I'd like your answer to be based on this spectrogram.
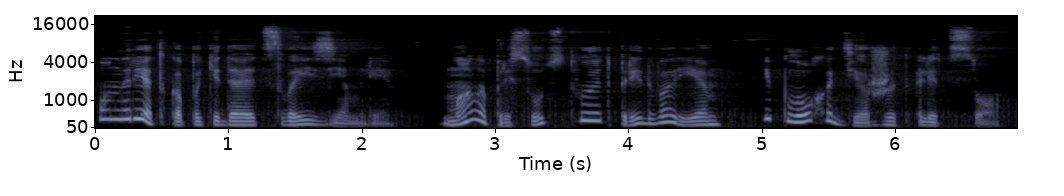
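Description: A woman reading the part of a calm male dragon who explains things in a measured way. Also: rumbling low, breathy edge, full character voice. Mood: reasoning. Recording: roomy reverb.

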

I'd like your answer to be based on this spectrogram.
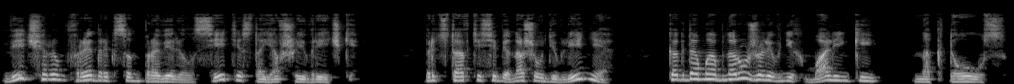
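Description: Expressive breathy storybook reader. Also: mid-range voice, moderate pace. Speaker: narrator. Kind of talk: audiobook reading of a children's story.

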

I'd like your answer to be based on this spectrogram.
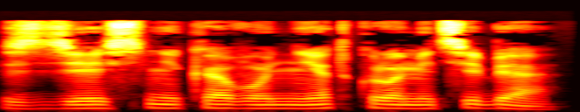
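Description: A man voicing a calm, clever male demon companion who speaks in a measured way. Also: low voice, dry recording, studio quality.

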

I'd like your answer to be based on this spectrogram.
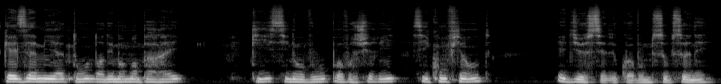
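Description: A man reads as an ironic young society woman, her voice lifted well above his own low register, dark and husky in tone. She is proud, defiant and quietly mocking, as if in a storybook. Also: steady tone, normal speed, lightly acted. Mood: pleading.

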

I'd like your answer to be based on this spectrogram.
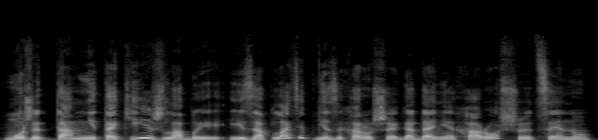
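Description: A woman reading an audiobook, voicing a disguised female fortune-teller with a squeaky, theatrical, wheedling way of talking. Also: a little slow, a little mellow, lightly acted.

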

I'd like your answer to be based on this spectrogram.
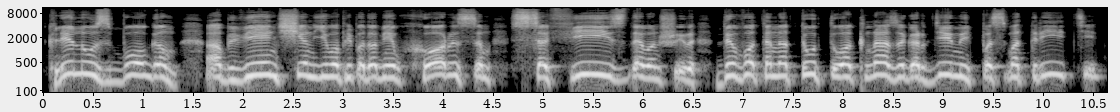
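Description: A man voicing an excitable, overjoyed young man who gushes in high, breathless exclamations. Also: a little slow, hardly any pauses. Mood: exclaiming.

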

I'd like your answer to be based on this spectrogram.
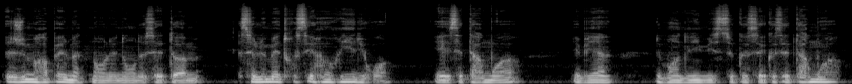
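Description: A man voicing a shrewd, thoughtful woman advising her husband quietly. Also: on the low side, steady tone, moderate pace, breathy edge. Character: shrewd female minister's wife, thoughtful.

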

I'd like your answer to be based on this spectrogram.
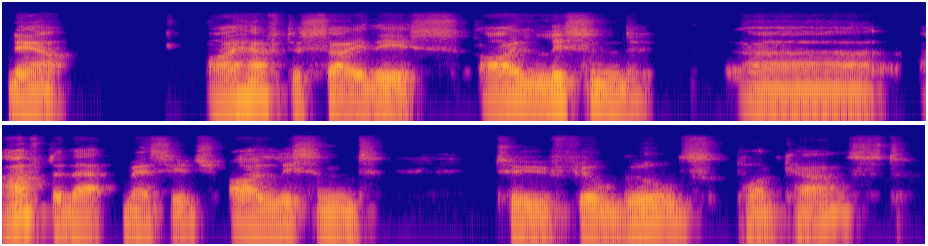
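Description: A man's voice: on the low side, slow pace, breathy edge. A man with an Australian accent co-hosting a casual sports podcast, with dry, self-deprecating humour. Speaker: podcast co-host.

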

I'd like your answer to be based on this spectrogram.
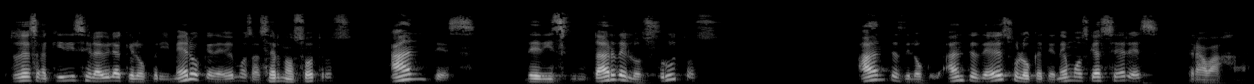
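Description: Emphatic preacher man with raised pitch. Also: expressive, a little mellow, breathy edge. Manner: addresses listeners as brother, frequent rhetorical questions; emphatic, stretches key words slowly. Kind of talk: Bible teaching sermon.

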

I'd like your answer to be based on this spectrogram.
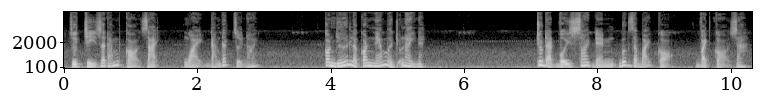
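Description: A man narrating a Vietnamese village ghost story as a storytelling host, expressive throughout. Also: lowish voice, breathy edge.

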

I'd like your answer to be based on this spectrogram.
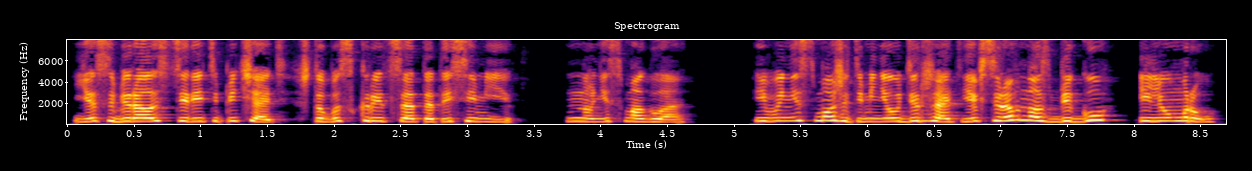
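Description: A woman's voice: high voice, moderate pace, fairly bright tone, voice pushed up. A young woman on the run, tearful yet defiant in an audiobook scene, as the woman narrator voices her. Her lines come raised and urgent, with a pleading edge.

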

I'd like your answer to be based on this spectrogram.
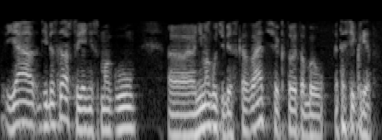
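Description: A man's voice: lowish voice, normal speed, breathy edge. A man making a prank phone call in a mocking, provocative way, swearing as he goes. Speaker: prank caller. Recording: tinny phone line.

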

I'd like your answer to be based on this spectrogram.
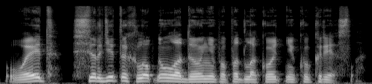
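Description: Measured male storyteller, dry sound. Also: mid-range voice, a little mellow, dry recording. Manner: measured, reads all the parts himself. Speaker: narrator. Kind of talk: storybook reading.

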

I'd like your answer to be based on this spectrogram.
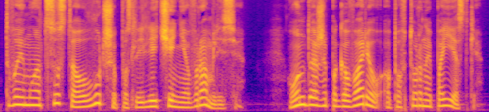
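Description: A man reading aloud, voicing a proud, sharp-tongued middle-aged witch who is a mother, with dry, cutting remarks. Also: fairly high pitch, expressive, moderate pace, no room sound, voice pushed up. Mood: stern.

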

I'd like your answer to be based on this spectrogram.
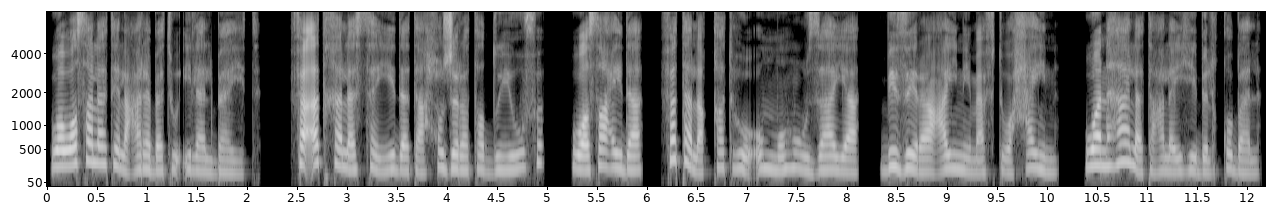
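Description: A woman reading a novel aloud as an audiobook narrator, with steady storytelling. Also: mid-range voice, no echo, studio quality. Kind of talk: scripted narration.

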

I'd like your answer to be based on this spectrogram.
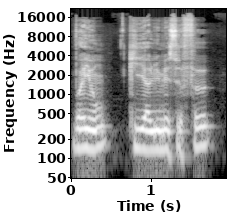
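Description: A man's voice: a little high, little pitch movement, moderate pace, dark tone, voice pushed up, close to an everyday voice. A man reading an audiobook, voicing an imperious male general who speaks in a stern, sonorous way. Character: commanding middle-aged male general. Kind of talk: audiobook character voice.

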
